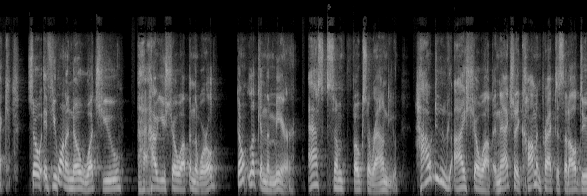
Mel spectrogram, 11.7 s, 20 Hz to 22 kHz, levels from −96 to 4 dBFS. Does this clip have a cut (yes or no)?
yes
